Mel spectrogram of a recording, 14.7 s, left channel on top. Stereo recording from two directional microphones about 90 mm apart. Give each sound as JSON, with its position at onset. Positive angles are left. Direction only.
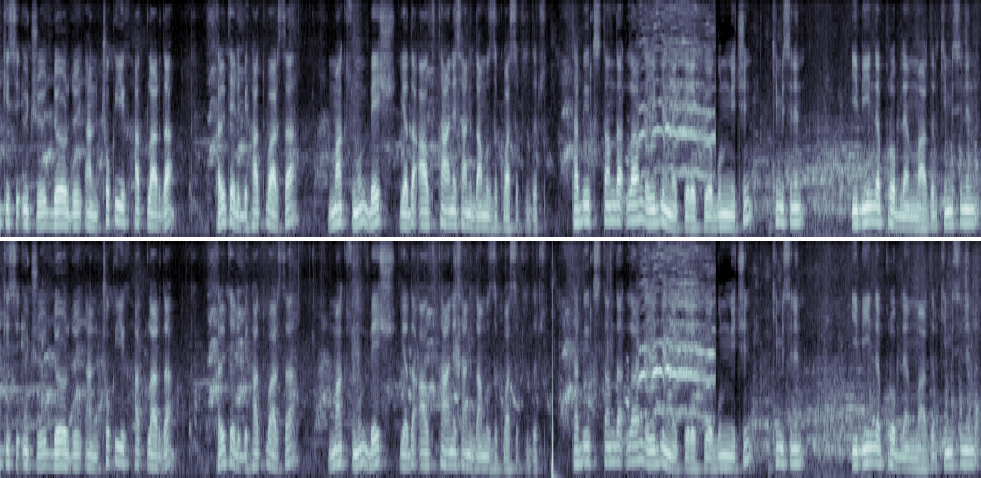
{"t": 0.0, "sound": "speech", "side_deg": 25}
{"t": 4.9, "sound": "speech", "side_deg": 5}
{"t": 5.5, "sound": "speech", "side_deg": 25}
